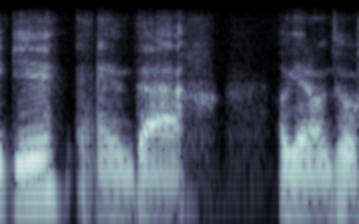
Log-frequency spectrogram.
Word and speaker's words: Geir: That is the Gear. Gear is spelled G-E-I-R.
